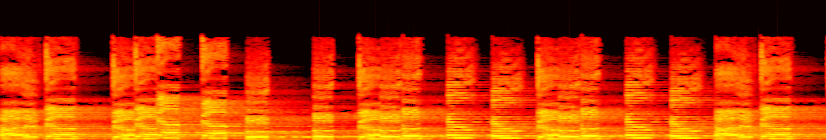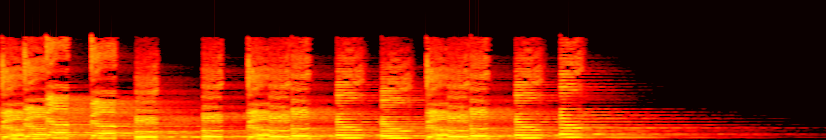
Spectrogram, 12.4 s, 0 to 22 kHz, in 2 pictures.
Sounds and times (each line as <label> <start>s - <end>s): Vocals 0.0s - 11.9s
